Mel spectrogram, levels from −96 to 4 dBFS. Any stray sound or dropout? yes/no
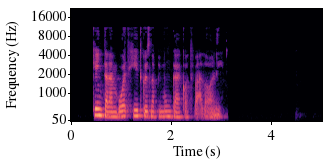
no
